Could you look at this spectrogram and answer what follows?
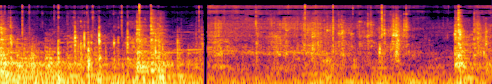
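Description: Snail shells clicking against the metal bars of a charcoal grill grate as they are set down one after another, in irregular light clicks.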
